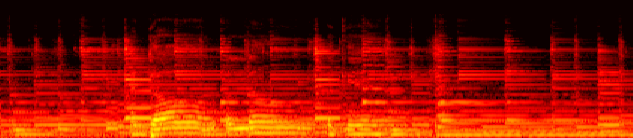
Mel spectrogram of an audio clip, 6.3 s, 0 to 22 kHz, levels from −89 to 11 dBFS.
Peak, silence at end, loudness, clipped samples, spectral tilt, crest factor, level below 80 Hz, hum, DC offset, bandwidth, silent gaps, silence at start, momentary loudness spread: -6 dBFS; 0 s; -25 LUFS; under 0.1%; -8 dB/octave; 20 dB; -48 dBFS; none; under 0.1%; 9.8 kHz; none; 0 s; 12 LU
